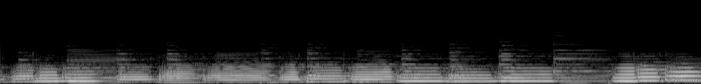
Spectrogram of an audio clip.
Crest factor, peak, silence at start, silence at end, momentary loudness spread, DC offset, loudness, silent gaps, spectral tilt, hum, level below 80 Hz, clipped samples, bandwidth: 16 dB; -8 dBFS; 0 s; 0 s; 7 LU; under 0.1%; -24 LUFS; none; -14 dB/octave; none; -52 dBFS; under 0.1%; 2.5 kHz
